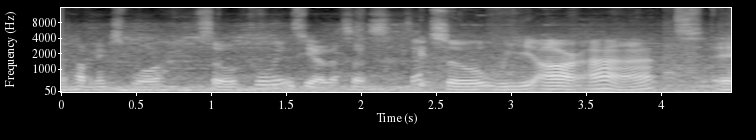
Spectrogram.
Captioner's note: none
